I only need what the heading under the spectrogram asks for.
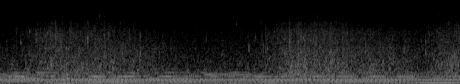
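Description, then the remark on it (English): Ocean waves wash steadily in a continuous rushing roar, swelling slightly toward the end, with a low, steady droning hum underneath and no voices. “As you listen to the waves, repeat in your mind or out loud the following affirmations.”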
